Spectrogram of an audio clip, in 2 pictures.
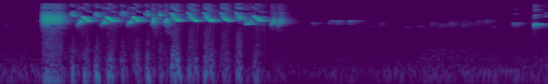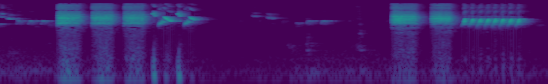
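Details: European goldfinch song, a long rapid twitter of high liquid tinkling notes, then gaps with faint chips and repeated harsh buzzy rasps in short runs.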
